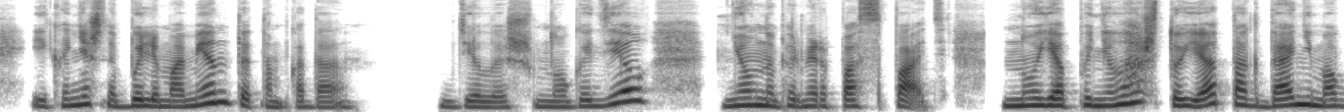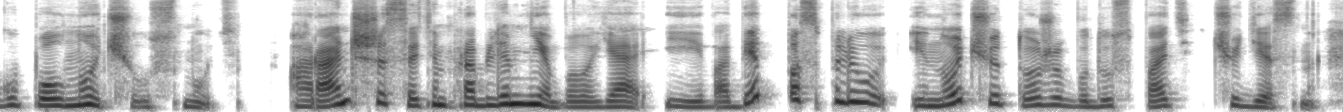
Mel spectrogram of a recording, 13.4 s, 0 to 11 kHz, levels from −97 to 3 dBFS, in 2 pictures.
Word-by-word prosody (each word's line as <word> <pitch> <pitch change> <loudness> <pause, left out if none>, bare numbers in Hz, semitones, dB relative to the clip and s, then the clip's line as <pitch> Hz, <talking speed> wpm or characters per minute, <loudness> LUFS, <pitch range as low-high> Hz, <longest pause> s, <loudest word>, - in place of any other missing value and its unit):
И, 180 - -6
конечно, 200 +1 -1
были 190 +2 +2
моменты, 210 - +1
там, 165 -4 -9
когда 155 -2 -7 0.4
делаешь 165 -1 -5
много 165 +1 -5
дел 310 - +2 0.4
днём, 205 +3 +1
например, 185 -1 -2
поспать, 185 +2 -1 0.2
но 195 +2 +1
я 205 -1 +4
поняла, 220 +7 +2
что 205 - +1
я 195 +6 +4
тогда 205 -5 +1
не 230 -1 +6
могу 190 +3 -1
полночи 200 -1 +2
уснуть, 160 -1 -10 0.2
а 175 - -4
раньше 275 - +4
с 235 - -5
этим 210 +3 +1
проблем 220 +4 +4
не 245 -6 +7
было. 160 0 -5
Я 165 0 -2
и 165 -2 -5
в - - -9
обед 470 - -1
посплю, 310 -6 +1
и 195 -4 -7
ночью 260 - +1
тоже 220 0 -3
буду 175 0 -6
спать 190 +2 -5
чудесно. 170 -8 -5
195 Hz, 180 wpm, -22 LUFS, 170-225 Hz, 0.4 s, не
